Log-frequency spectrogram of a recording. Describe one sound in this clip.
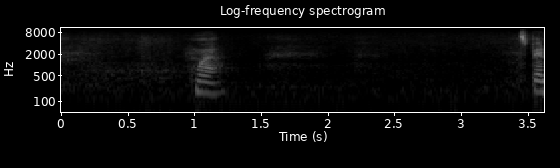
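A woman speaks softly close by.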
